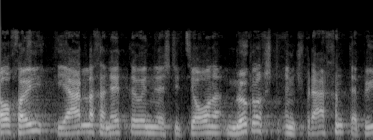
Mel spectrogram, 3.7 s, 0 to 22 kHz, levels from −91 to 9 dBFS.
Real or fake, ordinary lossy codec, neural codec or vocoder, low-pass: real; Opus, 24 kbps; none; 9.9 kHz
